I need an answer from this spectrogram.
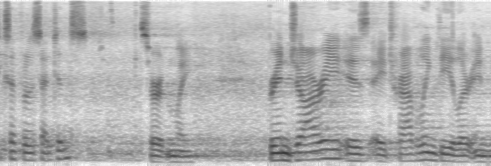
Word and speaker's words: brinjarry: Brinjari is a traveling dealer in grain and salt in India. Brinjari is a noun, and it's from Sanskrit-derived Hindi.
